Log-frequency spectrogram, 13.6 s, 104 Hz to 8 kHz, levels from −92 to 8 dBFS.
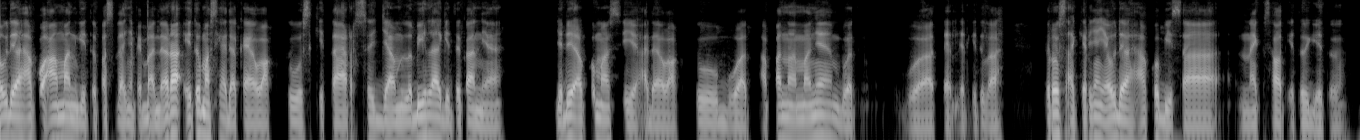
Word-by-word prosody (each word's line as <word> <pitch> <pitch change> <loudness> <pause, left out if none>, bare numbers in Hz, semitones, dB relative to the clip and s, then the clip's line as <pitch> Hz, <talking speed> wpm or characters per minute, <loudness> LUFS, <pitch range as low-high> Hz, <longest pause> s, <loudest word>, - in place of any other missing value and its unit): udah 110 -1 +5
aku - - -2
aman 100 -1 +4
gitu 90 - -5
pas - - -4
udah - - -2
nyampe 90 0 -5
bandara 95 +8 +7
itu 100 +5 +3
masih 110 -3 +2
ada 85 - -2
kayak 85 - +2
waktu 90 +2 -5
sekitar 90 -1 -1
sejam 95 -2 0
lebihlah 105 +3 +3
gitu 95 - -5
kan 90 -2 +2
ya. 80 0 -4 0.5
Jadi - - +4
aku 100 - -3
masih 90 -3 -2
ada 80 +1 -1
waktu 85 +3 -5 0.2
buat 85 -2 -3
apa - - -3
namanya, 105 +2 0
buat 85 -4 -3 0.5
buat 75 0 -2
lihat-lihat - - -7
gitulah. - - -4 0.5
Terus 120 0 +5
akhirnya 105 +1 -2
ya 95 - +4
udah 100 -3 +4
aku 100 +4 -2
bisa 80 -3 +1 0.2
naik 85 0 -5
pesawat - - -1
itu - - -6 0.2
gitu. 75 +1 -13
95 Hz, 180 wpm, -25 LUFS, 85-100 Hz, 0.5 s, bandara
